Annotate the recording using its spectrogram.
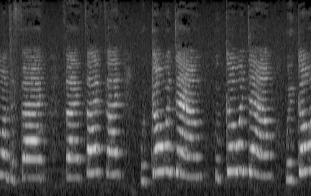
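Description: A young child singing a self-made song with no accompaniment, in short held phrases with brief breaths between them.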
